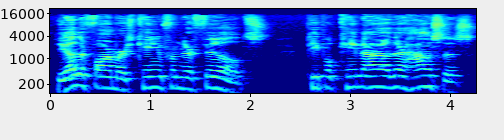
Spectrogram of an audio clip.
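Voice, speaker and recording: A man in his sixties reading a children's story aloud in simple, measured phrases with dramatic emphasis. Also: a little high, steady tone. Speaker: storybook reader. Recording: roomy echo around the voice.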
